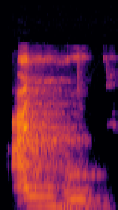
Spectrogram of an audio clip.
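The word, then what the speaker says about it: عنه: bertemu dengan huruf haah jadi cara bacanya jelas tidak boleh didengungkan contoh salahnya seperti ini anuu atau anu itu tidak boleh harus jelas dan tidak didengungkan Anhu Anhu Anhu jadi langsung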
